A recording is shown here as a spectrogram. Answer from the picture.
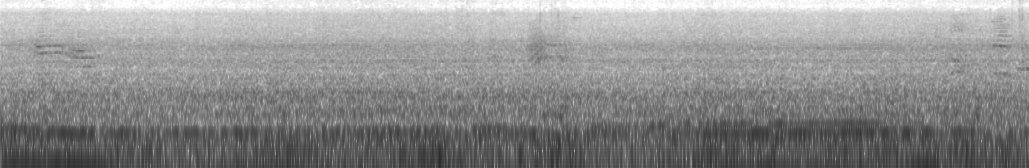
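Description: Double-decker bus heard from the upper deck while driving: a steady low engine and road rumble, with faint voices in the background.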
